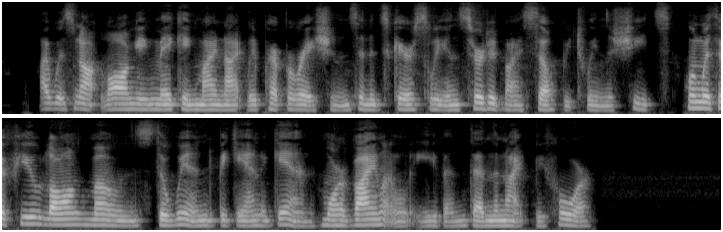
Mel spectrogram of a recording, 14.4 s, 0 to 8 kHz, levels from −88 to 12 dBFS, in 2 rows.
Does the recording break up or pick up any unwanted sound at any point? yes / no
no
